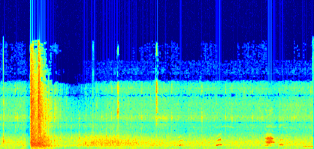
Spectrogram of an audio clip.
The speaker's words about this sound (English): Before he could pull the trigger, two officers almost simultaneously pulled theirs.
